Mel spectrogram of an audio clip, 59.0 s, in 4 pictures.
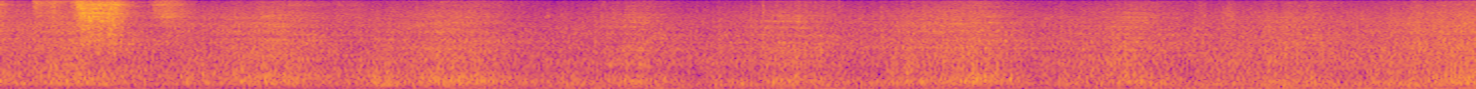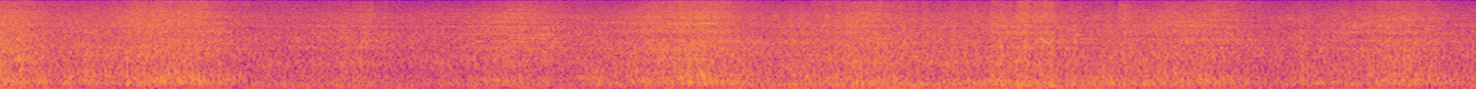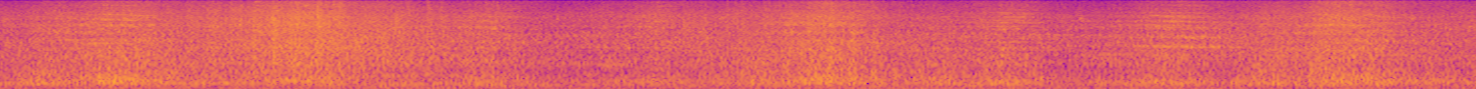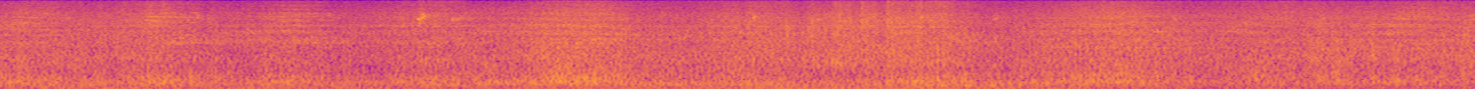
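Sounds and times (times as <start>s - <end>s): train wheels rolling on rail: 0.0s - 59.0s
clacking over rail joints: 51.6s - 56.3s.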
